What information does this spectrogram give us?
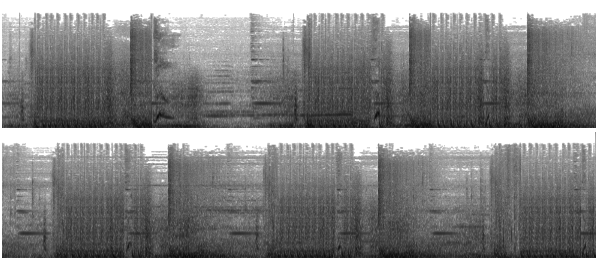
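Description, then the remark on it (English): Heavy cannon fire booms again and again in a loud, dense barrage lasting the whole stretch, with brief lulls between volleys and whining tonal effects threaded through the blasts, as a crew fires cannons in a battle with a ghost ship. No one speaks. “The crew quickly move towards the cannons that... You have reached main skeleton cannons. Alien position. The battle begins.”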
